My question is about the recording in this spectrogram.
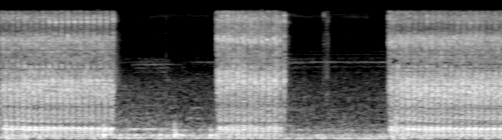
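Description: Pneumatic impact wrench hammering as it tightens bolts on a Hero Splendor Pro motorcycle engine, in three bursts: one that stops about a second in, a short one near the middle, and a longer one starting just before four seconds in.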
